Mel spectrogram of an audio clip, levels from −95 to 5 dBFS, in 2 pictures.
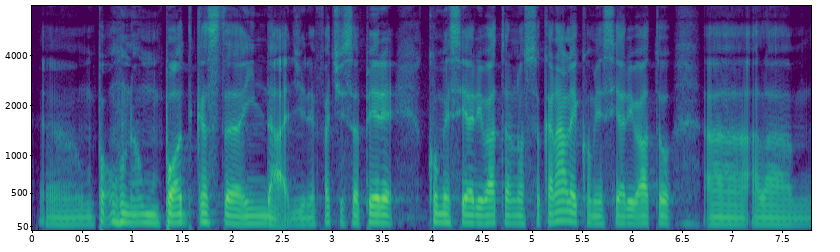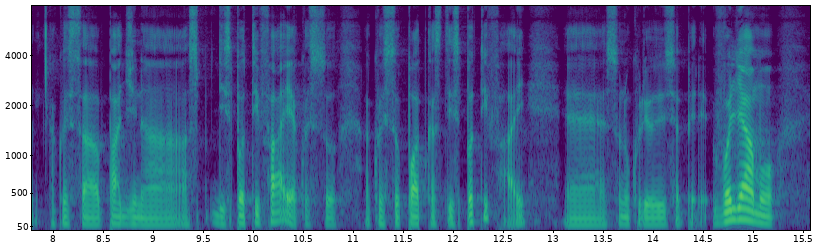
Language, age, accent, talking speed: Italian, 20-39, native, 145 wpm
